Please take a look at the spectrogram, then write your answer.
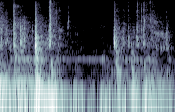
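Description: Keys clack on a computer keyboard in a quick, uneven run of close, fairly quiet taps with a brief pause in the middle, and no voices.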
